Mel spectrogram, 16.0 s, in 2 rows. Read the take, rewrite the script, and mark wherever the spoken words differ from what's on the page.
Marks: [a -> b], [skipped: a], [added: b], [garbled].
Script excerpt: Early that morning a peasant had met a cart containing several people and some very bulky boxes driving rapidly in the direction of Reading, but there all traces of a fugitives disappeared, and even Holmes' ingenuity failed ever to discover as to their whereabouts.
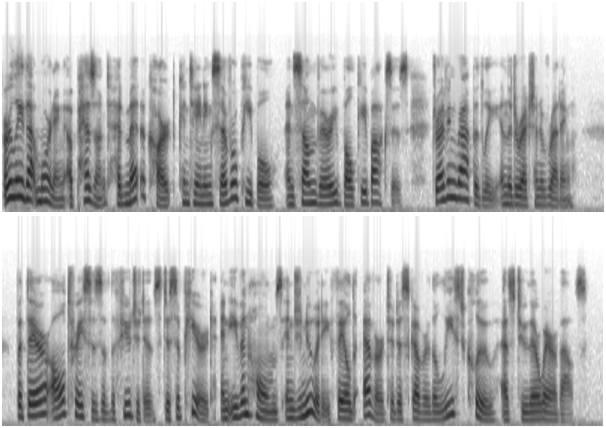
Early that morning a peasant had met a cart containing several people and some very bulky boxes driving rapidly in the direction of Reading, but there all traces of [a -> the] fugitives disappeared, and even Holmes' ingenuity failed ever to discover [added: the least clue] as to their whereabouts.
